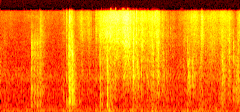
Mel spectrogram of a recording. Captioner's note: shuffling papers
